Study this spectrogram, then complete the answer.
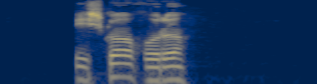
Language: Yidgha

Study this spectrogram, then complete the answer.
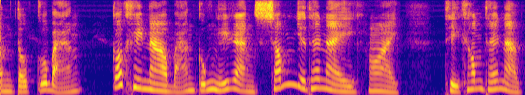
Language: Vietnamese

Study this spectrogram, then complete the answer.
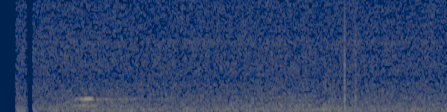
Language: Chinese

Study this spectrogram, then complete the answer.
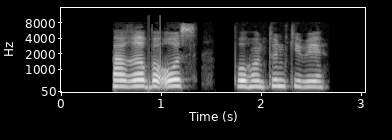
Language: Pashto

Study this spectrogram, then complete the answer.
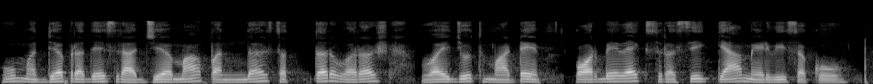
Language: Gujarati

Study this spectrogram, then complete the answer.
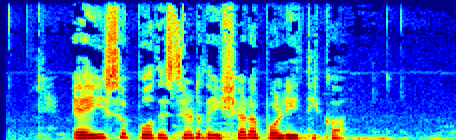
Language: Galician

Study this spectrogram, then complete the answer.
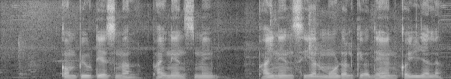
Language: Bhojpuri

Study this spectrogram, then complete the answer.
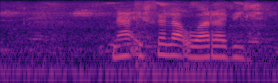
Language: Southern Sotho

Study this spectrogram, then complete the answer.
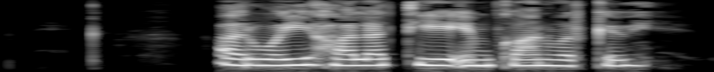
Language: Pashto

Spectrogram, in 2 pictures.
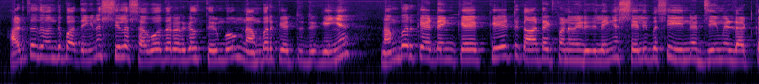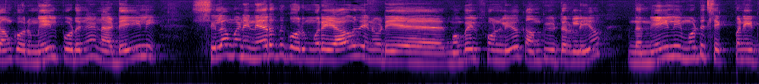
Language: Tamil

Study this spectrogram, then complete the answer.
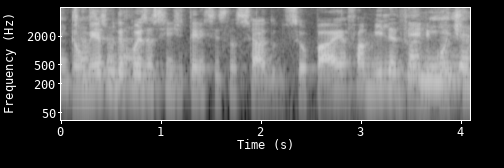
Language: Portuguese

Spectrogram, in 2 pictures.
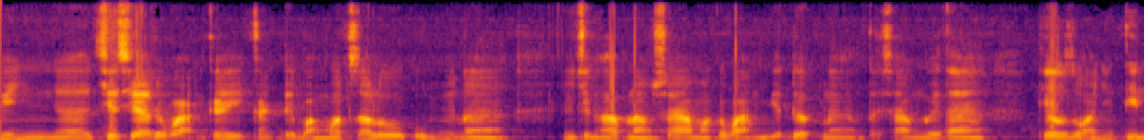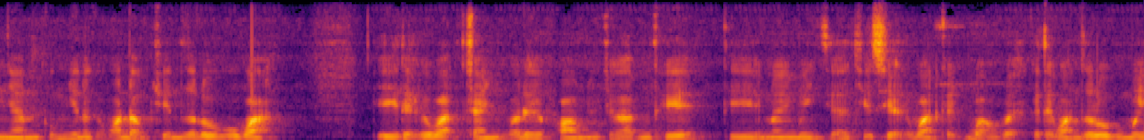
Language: Vietnamese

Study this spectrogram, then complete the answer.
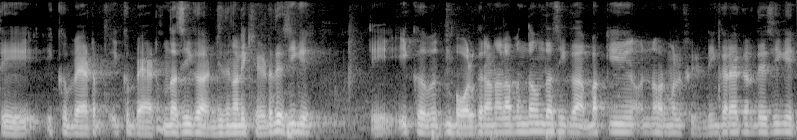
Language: Punjabi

